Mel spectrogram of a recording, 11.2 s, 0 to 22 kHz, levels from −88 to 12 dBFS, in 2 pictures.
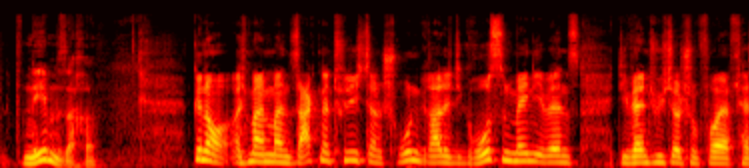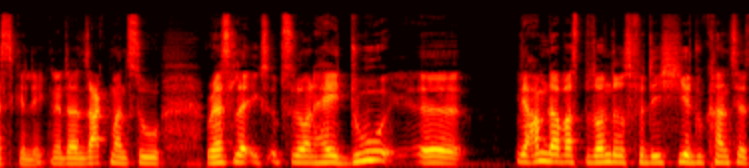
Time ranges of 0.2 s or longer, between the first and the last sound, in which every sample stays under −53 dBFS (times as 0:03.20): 0:09.13–0:09.50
